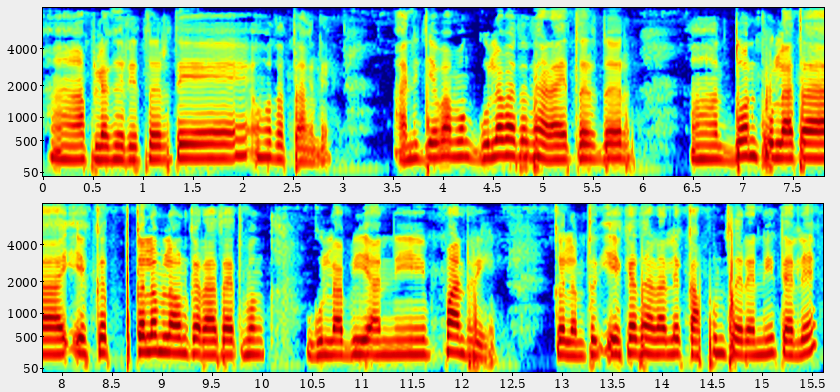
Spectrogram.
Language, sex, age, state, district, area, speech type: Marathi, female, 45-60, Maharashtra, Gondia, rural, spontaneous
